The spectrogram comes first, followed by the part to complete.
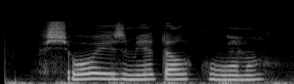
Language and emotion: Russian, sad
